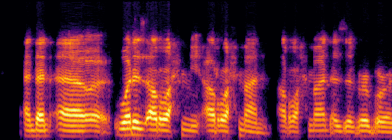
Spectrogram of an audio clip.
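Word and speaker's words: الرحمن: You know, like why do we pronounce it as Ar-Rahman, not Al-Rahman?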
